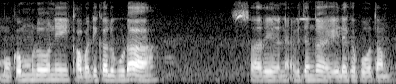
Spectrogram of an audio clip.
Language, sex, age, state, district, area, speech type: Telugu, male, 45-60, Telangana, Ranga Reddy, urban, spontaneous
